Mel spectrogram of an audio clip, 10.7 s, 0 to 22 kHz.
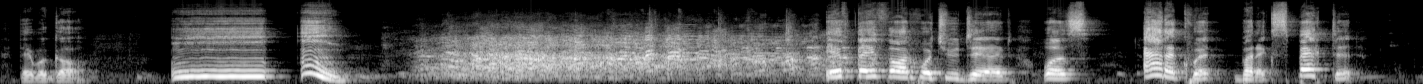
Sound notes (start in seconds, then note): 2.9 audience laughing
